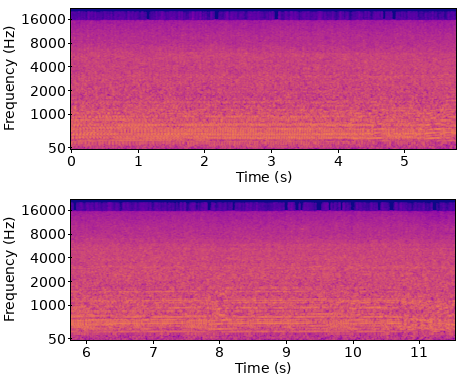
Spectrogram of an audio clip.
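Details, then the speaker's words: Two-stroke ice auger engine: high buzzy note climbs cleanly as the throttle opens and holds without stumbling; revving normally, idle screws still to adjust. "it's supposed to rev up like that that's what I like alright so it sounds like it runs pretty good there"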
